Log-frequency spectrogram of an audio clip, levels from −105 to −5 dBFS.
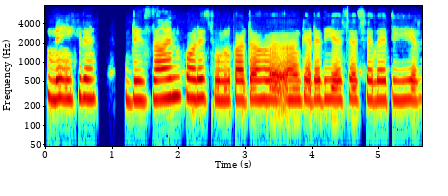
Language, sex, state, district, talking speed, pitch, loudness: Bengali, female, West Bengal, Malda, 85 wpm, 255 Hz, -16 LUFS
